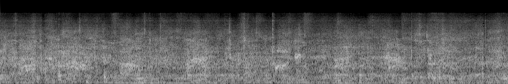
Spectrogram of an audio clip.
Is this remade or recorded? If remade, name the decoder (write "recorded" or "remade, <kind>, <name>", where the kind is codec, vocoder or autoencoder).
remade, codec, SNAC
